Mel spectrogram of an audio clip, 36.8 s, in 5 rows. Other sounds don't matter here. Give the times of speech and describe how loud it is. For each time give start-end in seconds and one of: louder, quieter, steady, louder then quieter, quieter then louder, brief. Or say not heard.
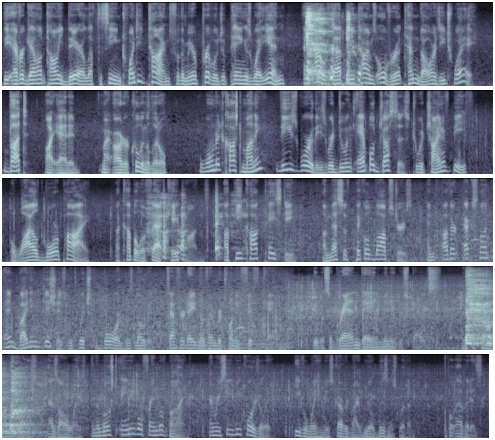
0.0-36.7 quieter.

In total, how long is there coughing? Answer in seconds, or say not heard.
4 s.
